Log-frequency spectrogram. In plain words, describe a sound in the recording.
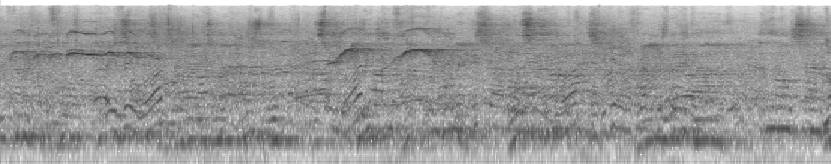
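An older man talks.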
